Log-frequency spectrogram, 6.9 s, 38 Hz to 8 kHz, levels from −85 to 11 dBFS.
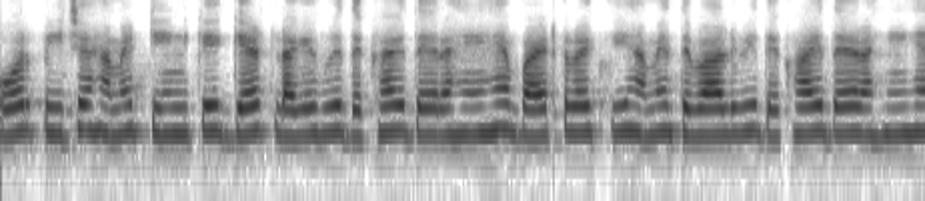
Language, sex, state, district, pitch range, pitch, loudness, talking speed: Hindi, female, Madhya Pradesh, Dhar, 225-240 Hz, 230 Hz, -18 LUFS, 190 wpm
